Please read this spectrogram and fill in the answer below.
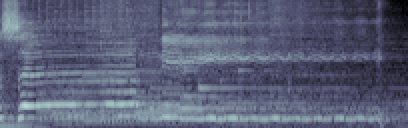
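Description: A jazz quartet's closing chord of a slow ballad. A cymbal crash and a short low bass note open it, then the piano and a long held sung note with vibrato ring out together and stop suddenly shortly before the end.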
